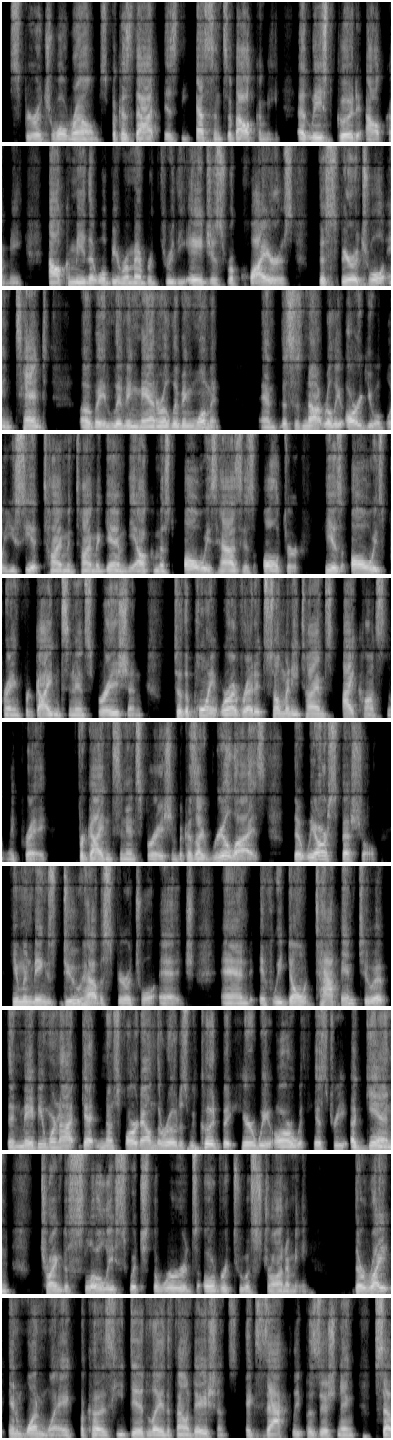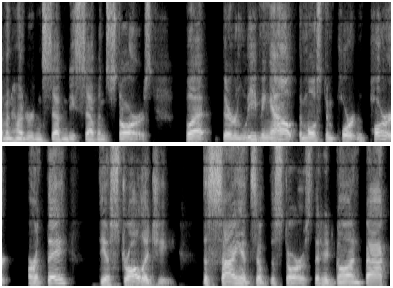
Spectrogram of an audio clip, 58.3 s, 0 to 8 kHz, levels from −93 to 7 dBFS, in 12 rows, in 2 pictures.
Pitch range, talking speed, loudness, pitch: 115-140 Hz, 170 wpm, -18 LUFS, 125 Hz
